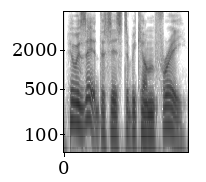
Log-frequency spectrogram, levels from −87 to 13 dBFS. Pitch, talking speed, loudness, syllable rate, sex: 115 Hz, 255 wpm, -17 LUFS, 5.5 syllables/s, male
